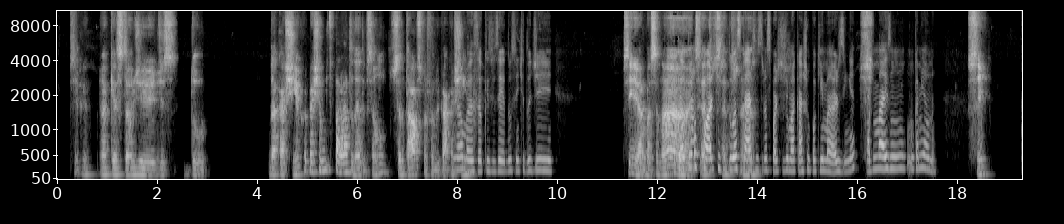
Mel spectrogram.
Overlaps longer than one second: present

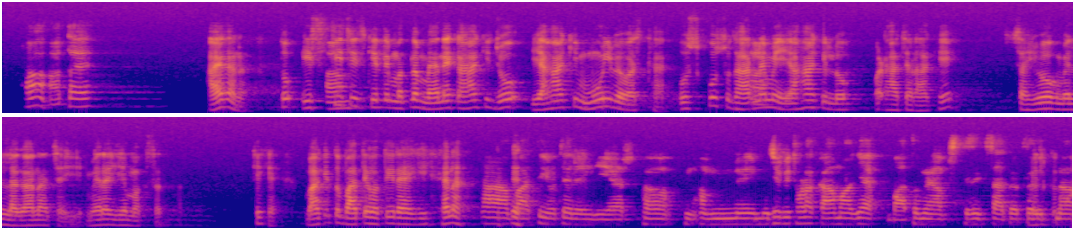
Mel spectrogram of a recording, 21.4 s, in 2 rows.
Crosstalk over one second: none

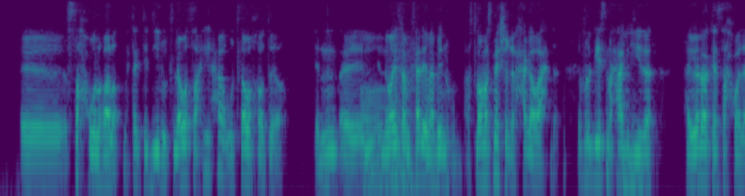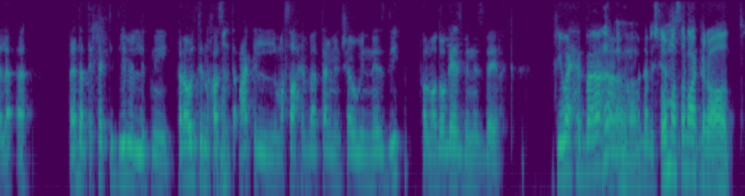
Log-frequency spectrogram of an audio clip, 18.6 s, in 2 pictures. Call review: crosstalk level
present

